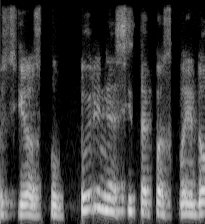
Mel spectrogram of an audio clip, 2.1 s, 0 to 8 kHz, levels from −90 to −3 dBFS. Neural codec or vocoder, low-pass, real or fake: none; 7.2 kHz; real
